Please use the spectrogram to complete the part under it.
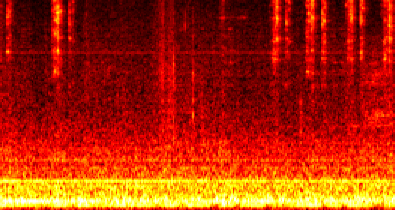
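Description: Scissors snip repeatedly at the fringe on a dog's ear during grooming, quiet crisp clipping sounds in scattered bursts, the busiest near the end, over a steady low hum with no talking.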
